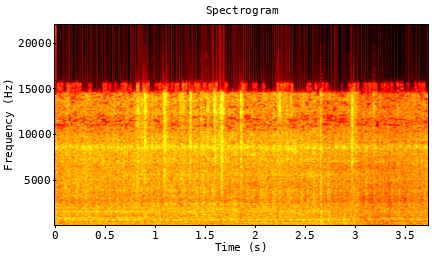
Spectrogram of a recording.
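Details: Johnson 150 hp outboard running: loose, uneven rattle coming and going over the engine drone, started two weeks ago at WOT and louder at higher rpm; intermittent rattle of unknown origin.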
